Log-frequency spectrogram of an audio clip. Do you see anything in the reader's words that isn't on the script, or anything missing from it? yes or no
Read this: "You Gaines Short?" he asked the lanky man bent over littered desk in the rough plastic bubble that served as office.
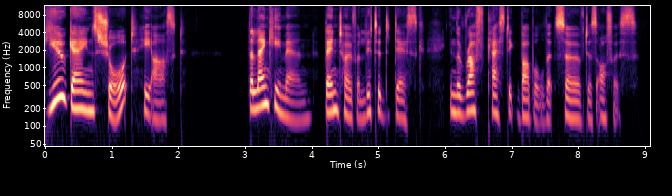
no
